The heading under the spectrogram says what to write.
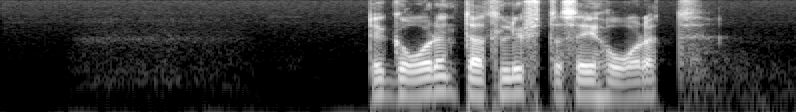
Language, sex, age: Swedish, male, 26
